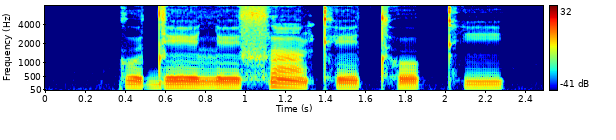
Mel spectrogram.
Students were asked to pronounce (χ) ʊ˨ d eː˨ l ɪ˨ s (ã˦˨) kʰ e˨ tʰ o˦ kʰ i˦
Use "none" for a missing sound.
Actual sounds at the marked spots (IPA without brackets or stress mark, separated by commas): k, ã˦˨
